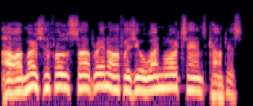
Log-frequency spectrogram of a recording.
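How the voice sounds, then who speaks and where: A man voicing an arrogant young nobleman who gives commands and turns uneasy, speaking haughtily and loudly. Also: medium pitch, moderate pace, no room sound, pitched above the performer's own voice, lightly acted. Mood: haughty. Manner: haughty, commanding, rising to alarm.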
